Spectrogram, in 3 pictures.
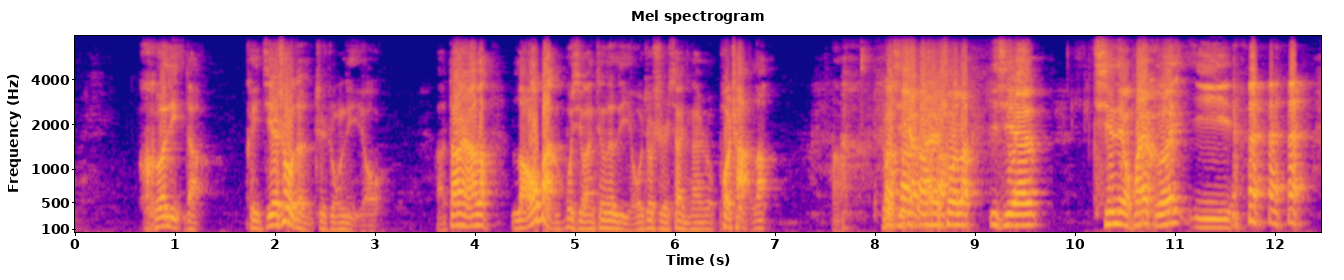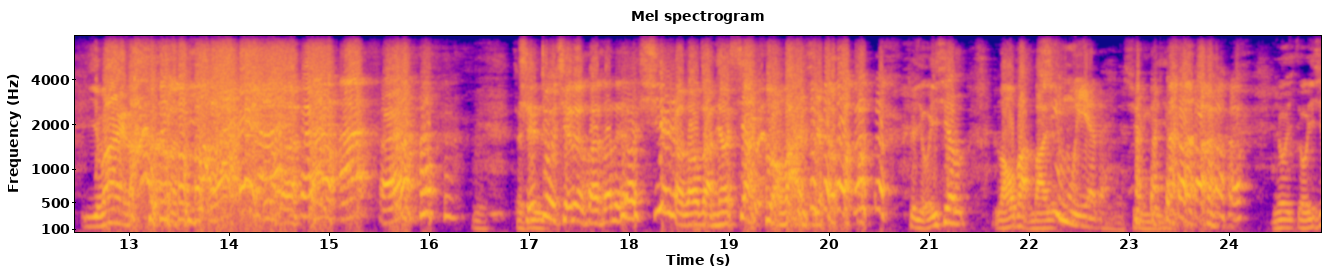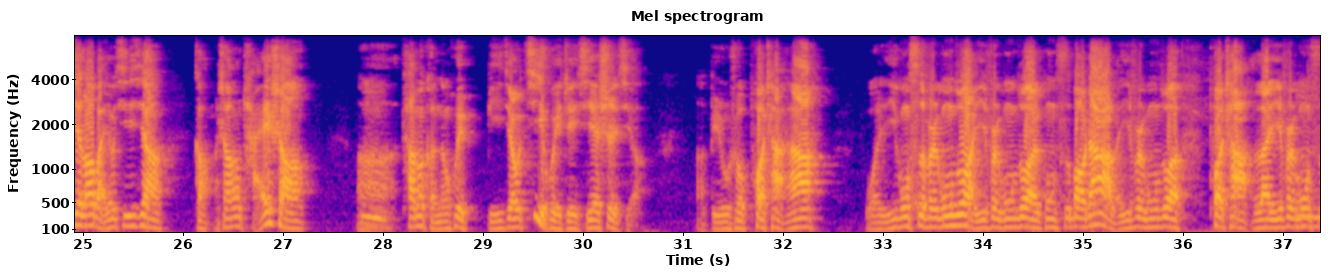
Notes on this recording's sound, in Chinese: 录音设备出现一些小问题，收音环境比较空旷。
